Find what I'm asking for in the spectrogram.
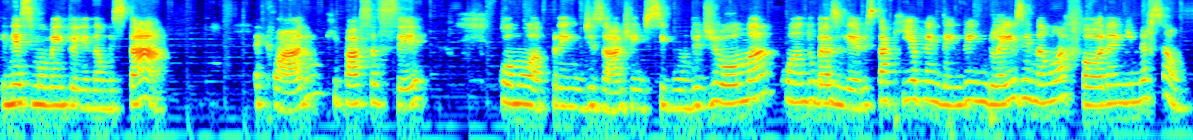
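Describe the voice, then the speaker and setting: Measured Brazilian woman explaining. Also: mid-range voice, fairly bright tone. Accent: Brazilian Portuguese. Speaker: language school speaker. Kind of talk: panel talk.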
